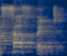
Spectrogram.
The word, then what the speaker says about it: suspect: He is the prime suspect. Suspect. The stress is on first syllable.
